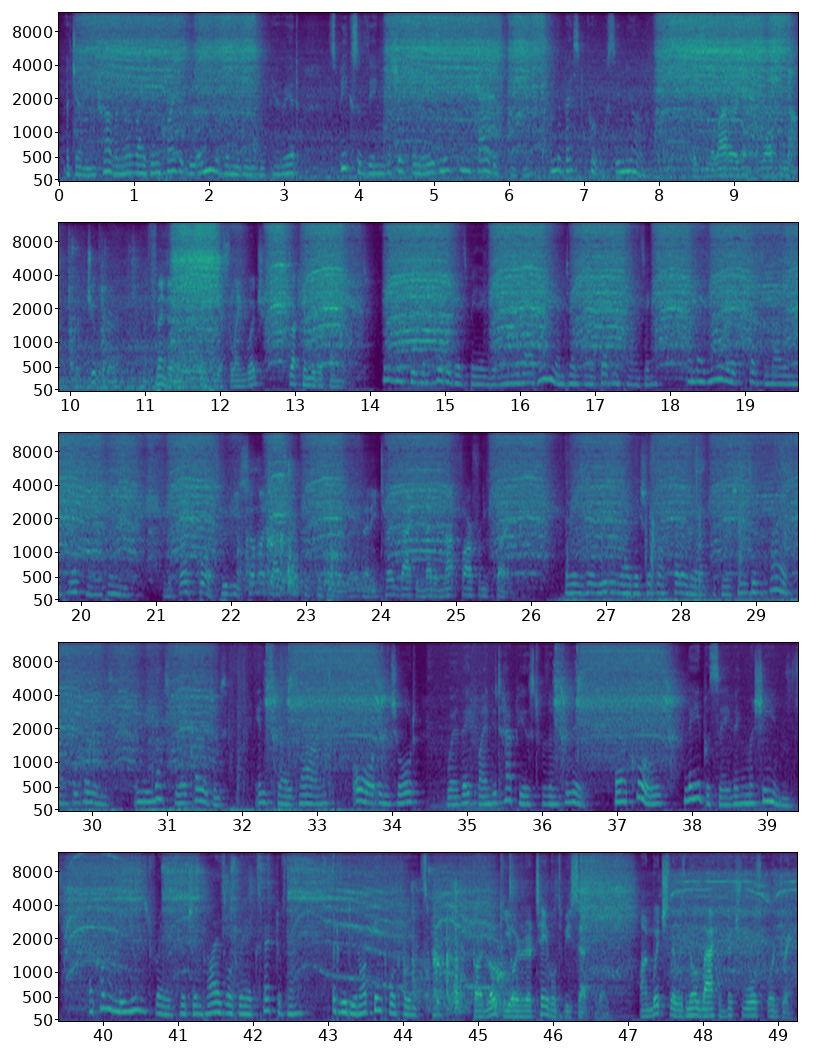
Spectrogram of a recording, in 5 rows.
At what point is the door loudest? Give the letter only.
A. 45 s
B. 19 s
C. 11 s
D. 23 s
A.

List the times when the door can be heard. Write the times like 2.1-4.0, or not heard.
9.9-10.9, 22.1-23.9, 44.0-45.6.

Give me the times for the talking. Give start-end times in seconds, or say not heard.
0.0-49.2.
